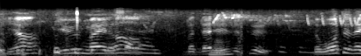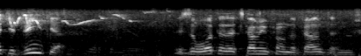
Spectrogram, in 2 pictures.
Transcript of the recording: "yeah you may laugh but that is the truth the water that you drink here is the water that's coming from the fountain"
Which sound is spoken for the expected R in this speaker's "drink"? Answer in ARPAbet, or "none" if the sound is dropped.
R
